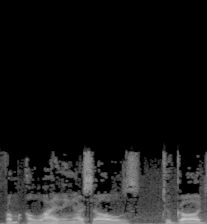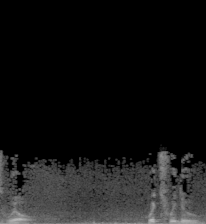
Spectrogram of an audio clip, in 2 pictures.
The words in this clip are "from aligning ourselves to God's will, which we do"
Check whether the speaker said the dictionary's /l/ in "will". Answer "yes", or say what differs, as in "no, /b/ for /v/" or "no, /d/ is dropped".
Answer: yes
